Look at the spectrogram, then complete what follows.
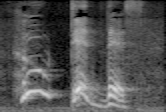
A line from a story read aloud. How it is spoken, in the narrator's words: she was shrieking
